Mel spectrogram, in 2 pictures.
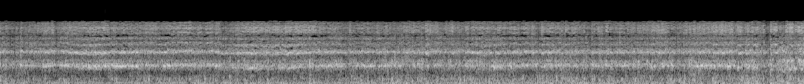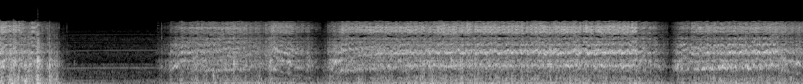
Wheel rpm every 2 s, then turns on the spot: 230, 230, 230, 230, 80, 110, 190, 150.
none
